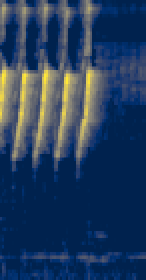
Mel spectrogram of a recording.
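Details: Five rapid, clear upward-slurred whistles from an Oriental magpie-robin, evenly spaced about five per second, ending abruptly; a steady low hum runs underneath. Presented as training song for other birds.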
